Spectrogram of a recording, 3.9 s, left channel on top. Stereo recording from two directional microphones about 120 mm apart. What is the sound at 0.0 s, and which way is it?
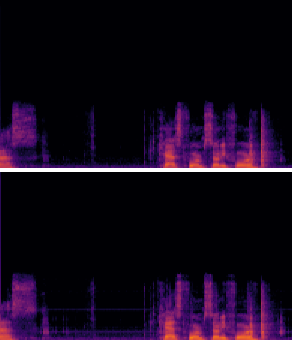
Speech, 10° right (ahead or behind).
